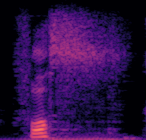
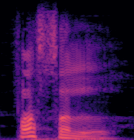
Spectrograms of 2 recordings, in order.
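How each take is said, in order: First: The final l is not sounded. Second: The final l is bounced with an echo. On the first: "lamnya nggak kebaca" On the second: "jangan dibaca fasal. Bukan, kenapa? Karena fasal itu eh, bukan qalqalah"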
